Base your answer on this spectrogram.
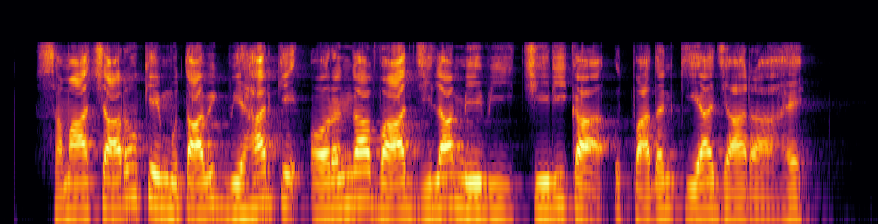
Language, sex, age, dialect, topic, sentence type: Hindi, male, 25-30, Hindustani Malvi Khadi Boli, agriculture, statement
